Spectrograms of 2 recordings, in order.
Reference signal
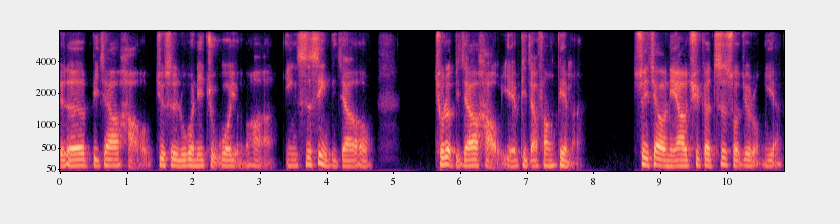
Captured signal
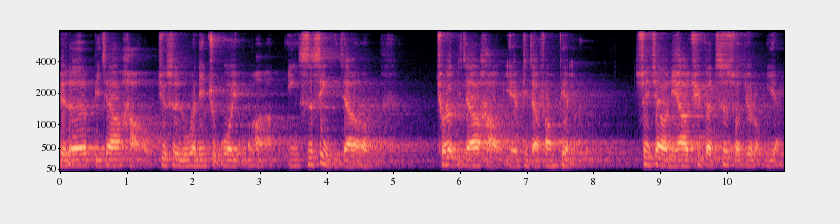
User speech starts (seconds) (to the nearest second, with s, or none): none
